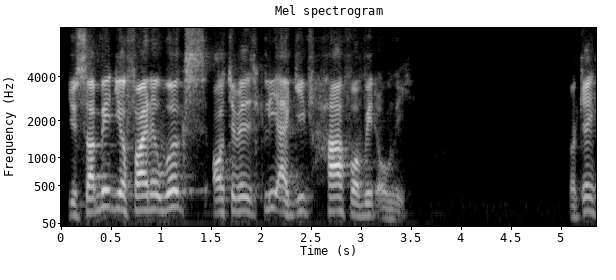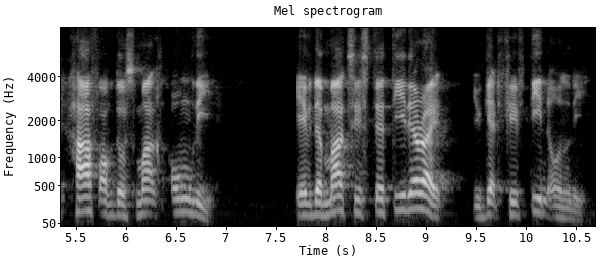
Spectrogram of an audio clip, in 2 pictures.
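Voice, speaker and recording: A man with a Malaysian accent teaching an informal software tutorial, often checking in with short tag words like okay and right. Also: on the high side, expressive, moderate pace. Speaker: art teacher.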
